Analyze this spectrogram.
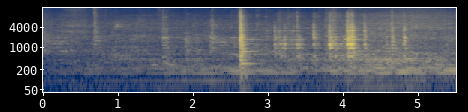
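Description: Metal clicks and clinks as the latch on the steel blade housing of a homemade banana-trunk chopper is worked open by hand, with sharper knocks about two and a half and four seconds in.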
